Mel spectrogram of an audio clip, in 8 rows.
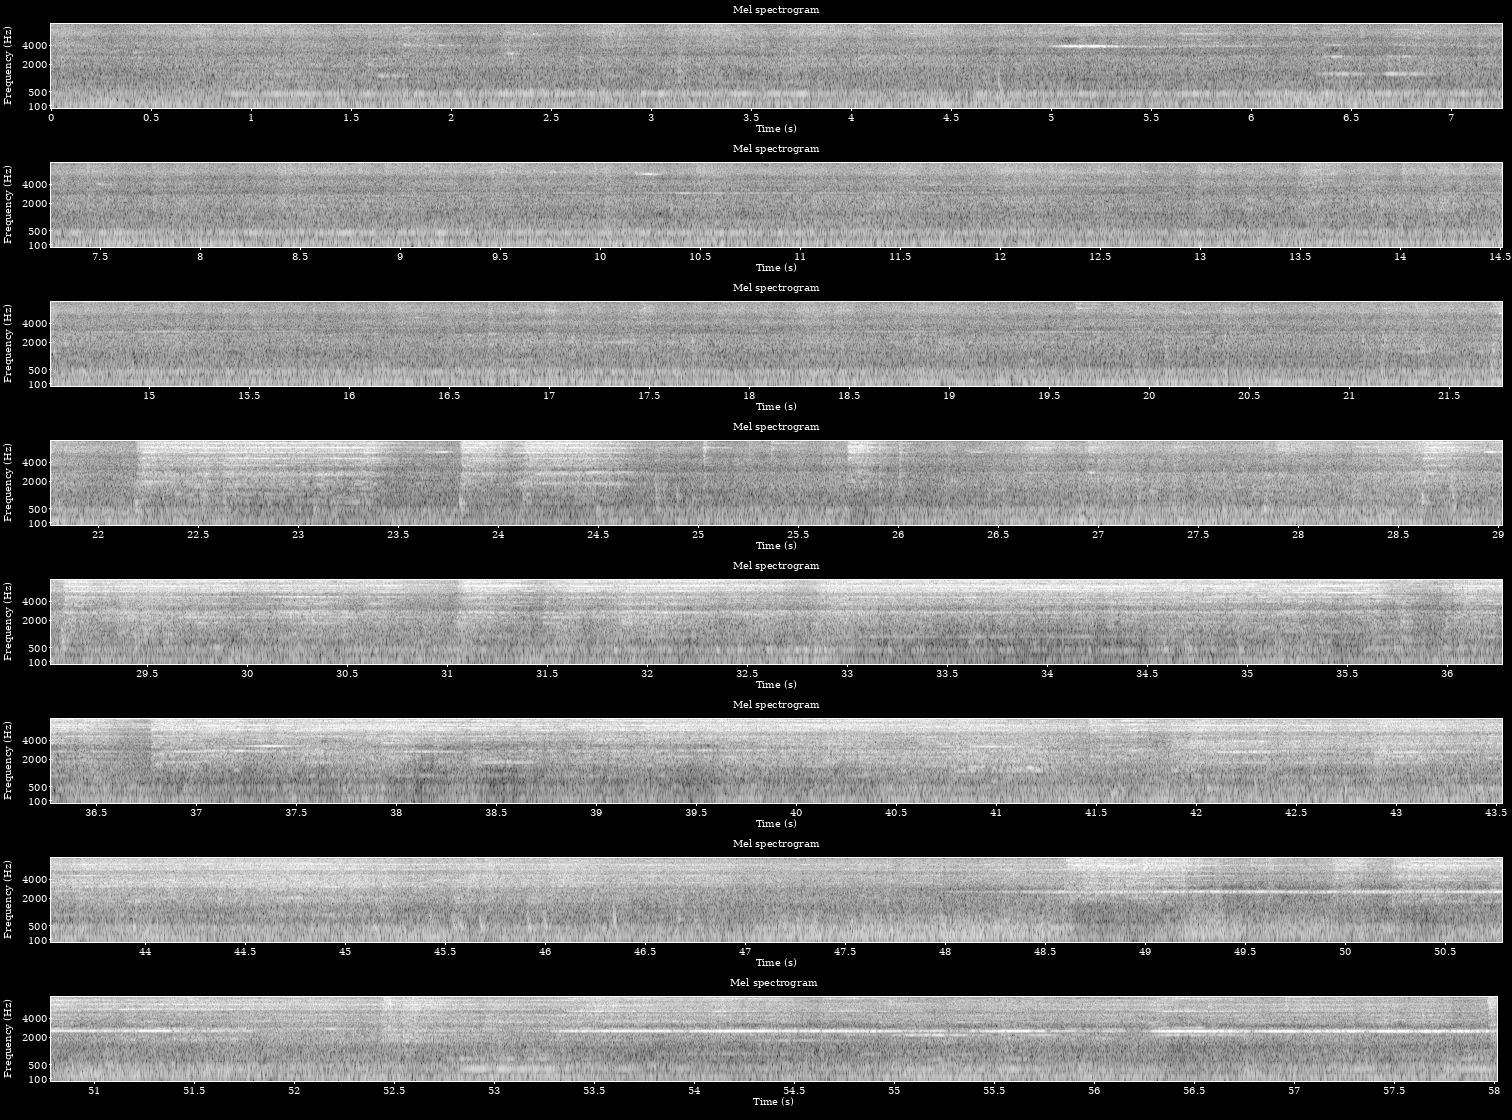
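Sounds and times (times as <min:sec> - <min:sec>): freight train rumbling on rails: 0:00.0 - 0:58.0
high-pitched wheel squeal: 0:04.9 - 0:07.6, 0:28.6 - 0:58.0.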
